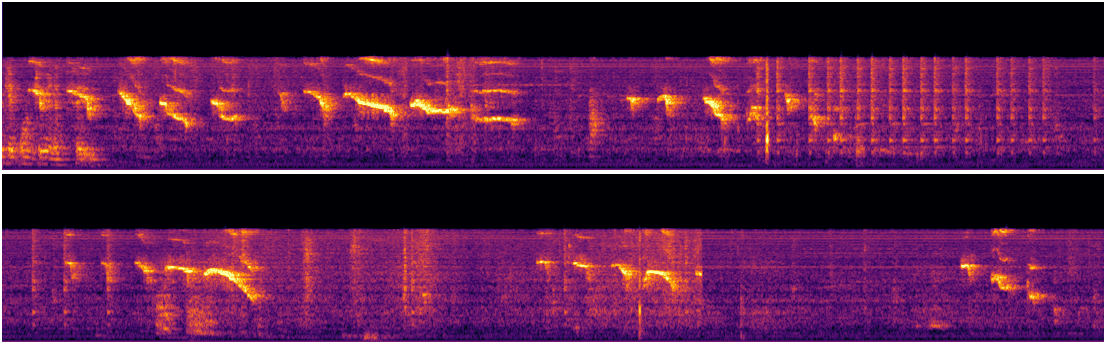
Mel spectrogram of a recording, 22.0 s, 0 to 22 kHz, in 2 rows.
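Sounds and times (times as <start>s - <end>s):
puppies whimpering: 0.2s - 9.0s, 11.7s - 13.8s, 16.4s - 18.0s, 20.6s - 21.8s.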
